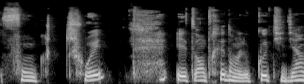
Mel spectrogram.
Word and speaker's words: feng shui: unis aujourd'hui en asie le feng-shui donc on prononce font que jouer est entré dans le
